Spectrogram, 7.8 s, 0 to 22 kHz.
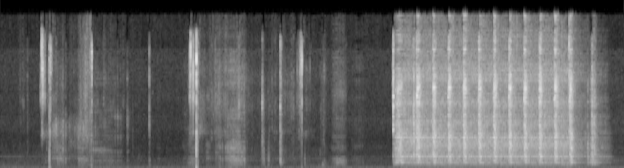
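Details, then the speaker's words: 1985 Honda Elite 150 scooter during carburetor fuel-leak diagnosis (later traced to fuel bowl gasket), vacuum fuel line drained: starter whirs with even compression pulses about six per second for under three seconds; normal cranking. "let's crank it see if it I mean obviously it works because it runs"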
